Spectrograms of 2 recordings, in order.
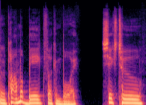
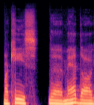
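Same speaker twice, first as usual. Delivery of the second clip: ordinary talk, nothing marked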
